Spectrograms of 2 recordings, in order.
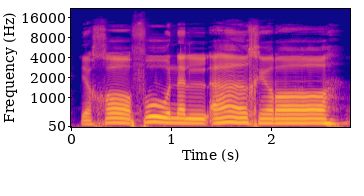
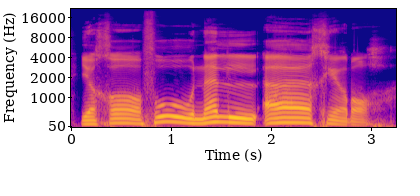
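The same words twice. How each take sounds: First: The ra syllable of akhirah is drawn out long. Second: The ra syllable of akhirah is short. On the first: The speaker calls it wrong. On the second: The speaker calls it right.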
